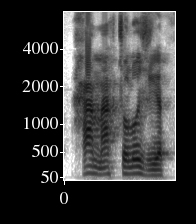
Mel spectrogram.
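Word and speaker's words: hamartia: por aí vai e esse H ele tem um som de um R bem gutural ramar teologia R lá da garganta não é o r da língua ramar ramaria é a pronúncia cor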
